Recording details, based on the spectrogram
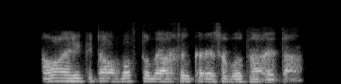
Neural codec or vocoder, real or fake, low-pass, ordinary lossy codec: codec, 16 kHz, 1 kbps, FreqCodec, smaller model; fake; 7.2 kHz; Opus, 16 kbps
